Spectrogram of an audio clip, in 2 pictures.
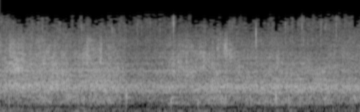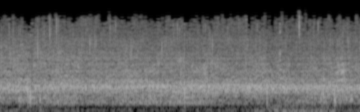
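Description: A steam train chugs steadily in the distance.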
